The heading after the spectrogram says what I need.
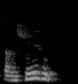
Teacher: Hay una metátesis aquí entre estas secuencias suni, que se convierte en sui, y luego la última sílaba pierde su S final, pero do, en bribri, la D se pronuncia R entre vocales, entonces se convierte en R, ya Tansuiro, y la vocal del bribri es un poquito más cerrada que la O del español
